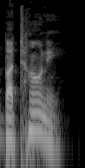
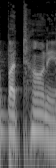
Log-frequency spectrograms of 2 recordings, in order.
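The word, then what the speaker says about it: Batoni: And here's one by Pompeo Battini. I hope I said that right. If you're Italian, tell me afterwards how to say that properly. But no, it's Battoni. Pompeo Battoni.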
